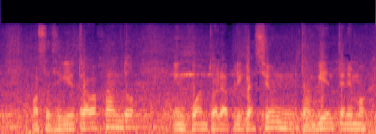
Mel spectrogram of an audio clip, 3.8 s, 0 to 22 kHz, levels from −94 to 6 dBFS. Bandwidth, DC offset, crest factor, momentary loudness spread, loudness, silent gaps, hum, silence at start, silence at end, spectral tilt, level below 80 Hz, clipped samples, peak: 11.5 kHz; under 0.1%; 10 dB; 4 LU; -13 LUFS; none; none; 0 s; 0 s; -7 dB/octave; -30 dBFS; under 0.1%; -2 dBFS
